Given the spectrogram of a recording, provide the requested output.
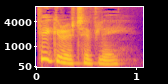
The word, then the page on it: figuratively: British English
